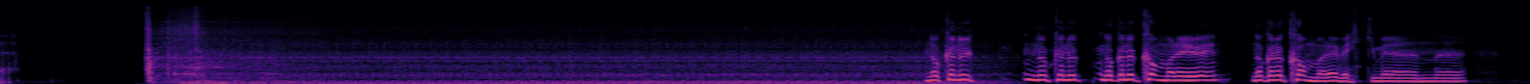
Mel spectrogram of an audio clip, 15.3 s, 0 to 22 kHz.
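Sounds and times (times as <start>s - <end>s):
car engine roaring in and idling at a car repair workshop: 1.5s - 10.3s
speech: 9.3s - 14.8s.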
